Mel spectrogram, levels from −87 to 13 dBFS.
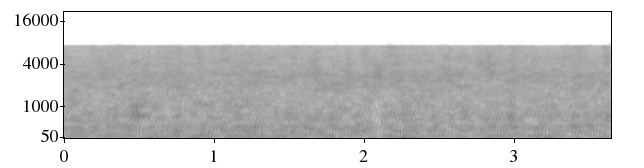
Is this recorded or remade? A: remade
